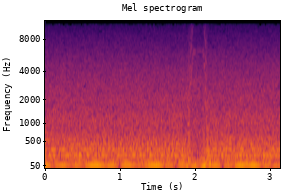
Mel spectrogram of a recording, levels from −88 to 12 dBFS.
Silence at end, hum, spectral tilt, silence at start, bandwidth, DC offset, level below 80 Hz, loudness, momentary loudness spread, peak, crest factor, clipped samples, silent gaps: 0 s; none; -6.5 dB/octave; 0 s; 10.5 kHz; under 0.1%; -22 dBFS; -20 LUFS; 1 LU; -4 dBFS; 14 dB; under 0.1%; none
